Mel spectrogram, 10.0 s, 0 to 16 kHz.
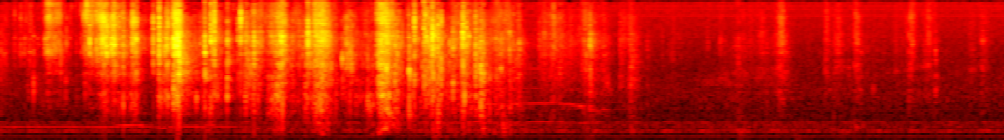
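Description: Wrapper of a 2015-16 O-Pee-Chee hockey card pack being torn open, crinkling for about five seconds. Quieter handling of the card stack follows.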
